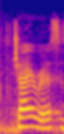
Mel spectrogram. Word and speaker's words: Jairus: Then a man named Jairus, is that how you say it in English? Yep.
